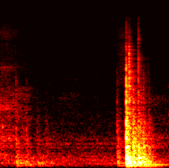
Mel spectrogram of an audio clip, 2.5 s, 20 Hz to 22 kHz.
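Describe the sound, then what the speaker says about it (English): The sliding starboard door of an OEV X10 caravan rolls along its track with a soft rumble, then shuts with a single loud, close thunk that rings briefly and fades. "Sliding starboard door."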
